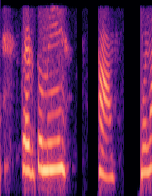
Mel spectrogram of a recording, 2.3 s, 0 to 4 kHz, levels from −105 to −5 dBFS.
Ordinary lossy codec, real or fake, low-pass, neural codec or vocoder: none; real; 3.6 kHz; none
